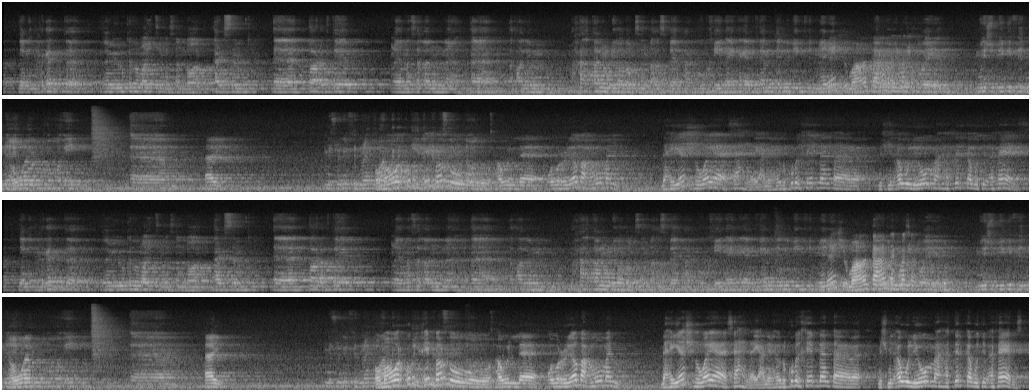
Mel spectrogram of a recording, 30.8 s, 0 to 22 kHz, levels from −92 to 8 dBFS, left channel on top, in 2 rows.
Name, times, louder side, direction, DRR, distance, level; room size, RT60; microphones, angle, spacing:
voice 1, 0.2-3.6 4.1-5.2 5.8-8.2 8.5-12.6 13.0-14.1 14.6-16.5 17.3-18.0 20.2-21.2 21.5-22.5, equal, 20° left, -2 dB, 2.2 m, -31 dB
sound 1, 6.8-25.6, right 1 dB, 20° right, 1.7 m, -39 dB
voice 2, 12.3-13.7 14.1-14.2 15.5-15.9 18.4-18.7 21.0-24.7 25.3-30.7, right 6 dB, 70° right, 10 dB, 0.4 m, -23 dB
12.0 x 8.7 x 8.1 m, 2.5 s
head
